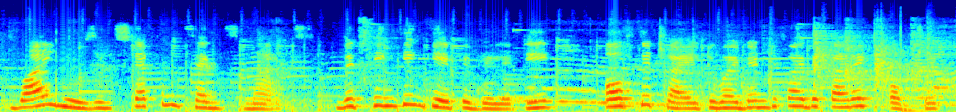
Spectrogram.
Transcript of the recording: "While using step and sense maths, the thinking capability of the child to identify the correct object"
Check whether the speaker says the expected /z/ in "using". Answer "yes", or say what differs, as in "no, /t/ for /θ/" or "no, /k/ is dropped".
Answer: yes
